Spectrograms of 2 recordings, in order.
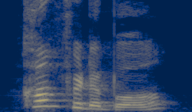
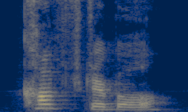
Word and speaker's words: comfortable: Now, if we look at our second word, comfortable, comfortable, here we have four syllables. Now I do want to note, American English speakers usually reduce this word to 3 syllables.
